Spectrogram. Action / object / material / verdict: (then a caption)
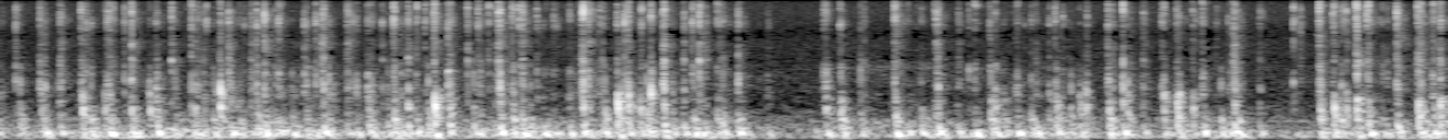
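tap / plastic laptop keyboard keys / plastic / none. Fingertips of both hands type fast on the backlit, low-profile scissor-switch keyboard with plastic keycaps of an aluminum MacBook Air resting on a table. A rapid, dense stream of short, dry key taps with a low thud and bright clicky edges fills the clip, easing briefly around the middle before picking back up.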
